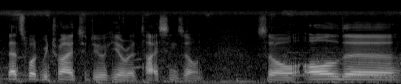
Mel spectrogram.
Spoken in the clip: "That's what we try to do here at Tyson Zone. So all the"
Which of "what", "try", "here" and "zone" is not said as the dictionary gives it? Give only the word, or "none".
none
